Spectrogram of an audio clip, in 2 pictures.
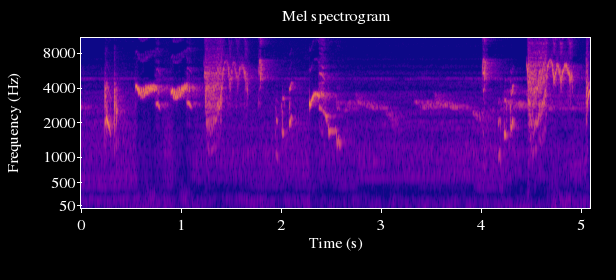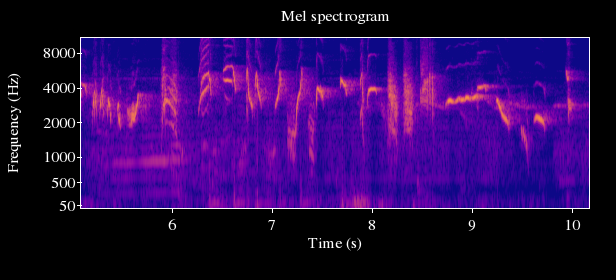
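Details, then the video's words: Rival-seeking Oriental magpie-robin song, meant to stir quiet magpie-robins into singing: high sweeping whistles and harsh scratchy bursts, a drawn-out lower whistle, then a dense run of clipped chirps and slurs. "suara kacer mencari musuh, cocok untuk memancing kacer susah bunyi"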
